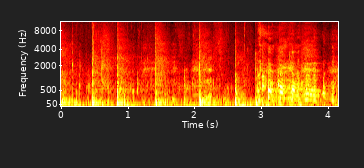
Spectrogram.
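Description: Basketball being dribbled on a hard studio floor, a run of unevenly spaced thuds as the ball is bounced and handled.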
